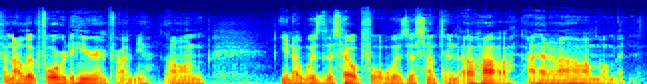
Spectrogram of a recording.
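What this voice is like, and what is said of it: Southern American English accent. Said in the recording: “I hope you understand my Southern English on this podcast ... everybody loves my accent ... I'm trying to hide it as much as I possibly can”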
